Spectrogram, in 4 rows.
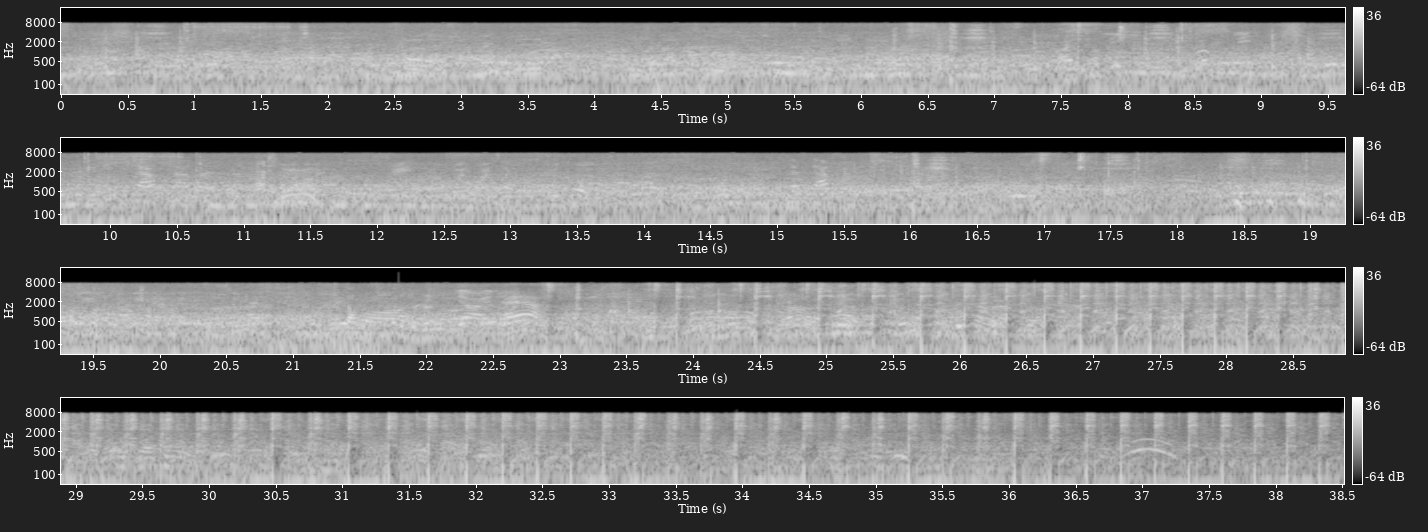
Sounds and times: Speech: 0.0 - 33.1, 33.7 - 36.2.

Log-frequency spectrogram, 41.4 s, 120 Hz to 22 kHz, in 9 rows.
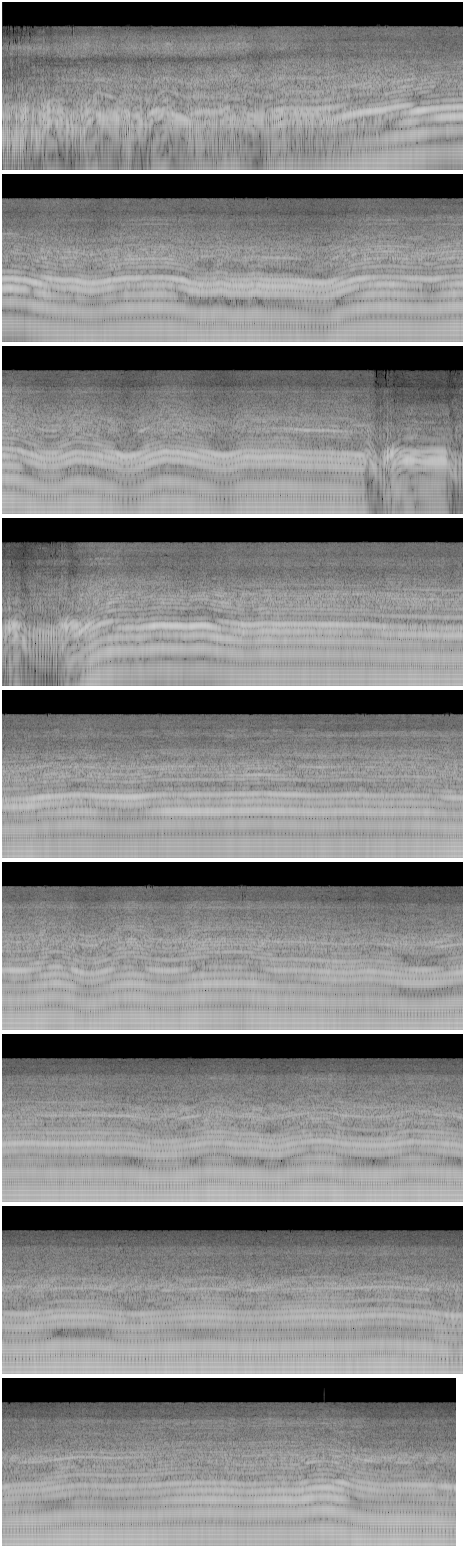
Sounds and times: Chainsaw: 0.0 - 41.4.

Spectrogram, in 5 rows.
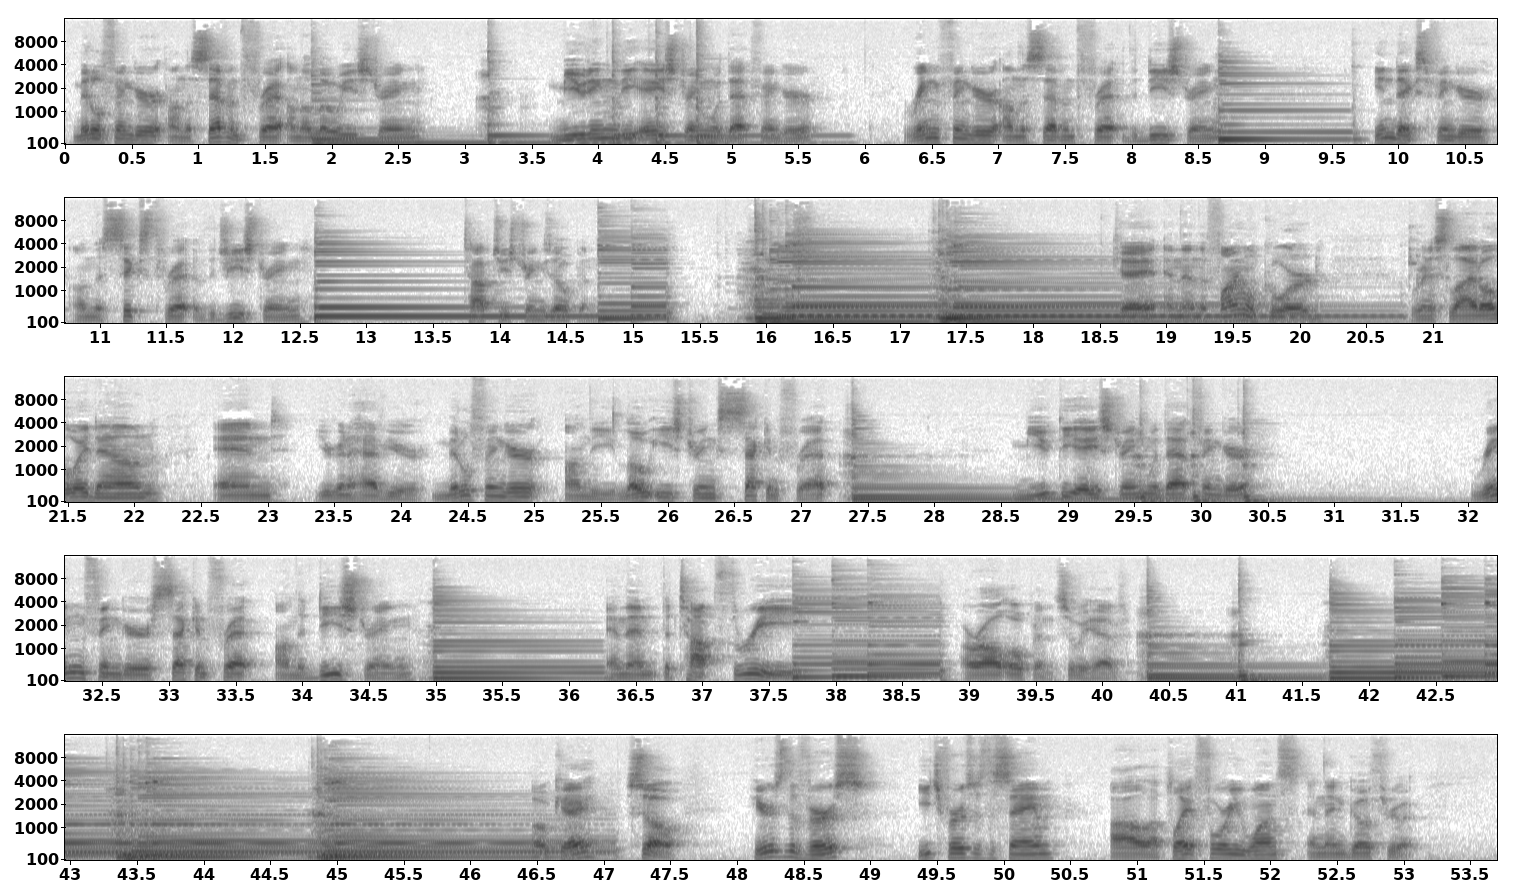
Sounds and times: Speech: 0.0 - 2.7, 3.7 - 5.7, 6.3 - 8.7, 9.7 - 12.6, 13.8 - 14.8, 18.6 - 20.2, 20.8 - 27.3, 28.6 - 30.5, 32.0 - 34.9, 36.3 - 37.8, 38.8 - 40.3, 46.5 - 53.2
Inside, small room: 0.0 - 53.7
Acoustic guitar: 1.8 - 6.0, 8.6 - 9.8, 12.6 - 20.9, 27.3 - 31.5, 34.9 - 36.4, 37.6 - 38.9, 40.3 - 47.2.

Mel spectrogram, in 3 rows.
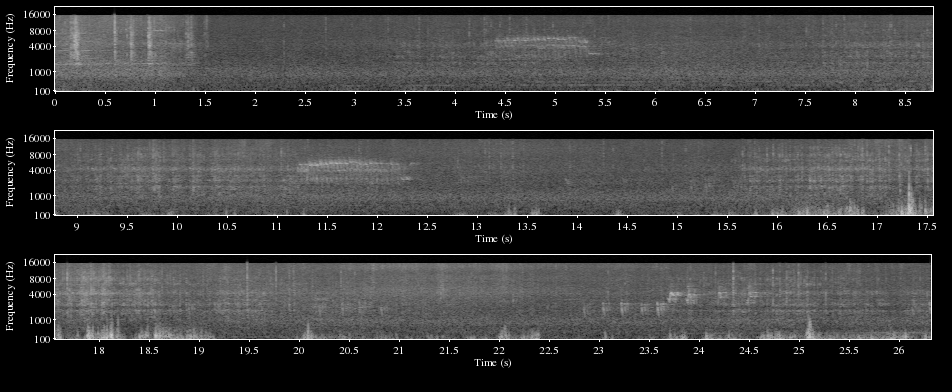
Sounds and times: Wind noise (microphone): 7.0 - 11.4, 12.8 - 13.8, 14.4 - 26.3.

